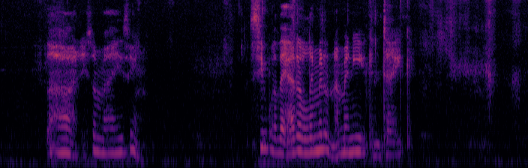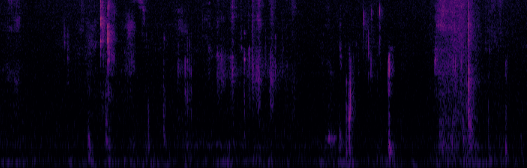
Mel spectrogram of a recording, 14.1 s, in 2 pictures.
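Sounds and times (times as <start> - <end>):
chewing and wet mouth sounds: 7.8 - 13.0.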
